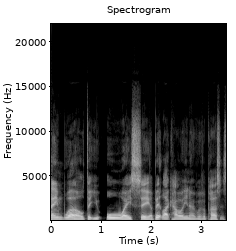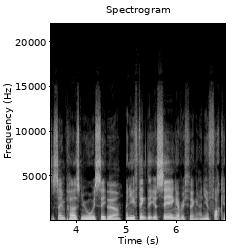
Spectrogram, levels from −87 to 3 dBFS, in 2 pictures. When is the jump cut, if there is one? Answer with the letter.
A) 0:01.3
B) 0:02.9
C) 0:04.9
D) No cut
C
